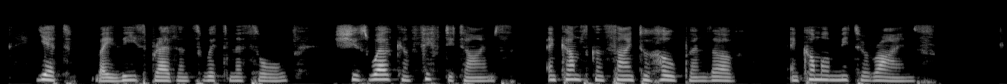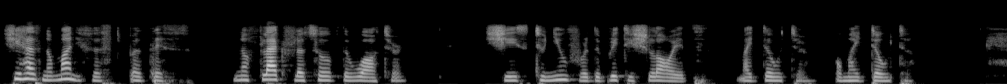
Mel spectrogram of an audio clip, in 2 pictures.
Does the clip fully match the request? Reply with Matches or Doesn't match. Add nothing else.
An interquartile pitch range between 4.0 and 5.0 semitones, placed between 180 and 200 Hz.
Doesn't match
